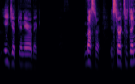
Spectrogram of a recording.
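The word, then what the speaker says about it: مصر: In fact, in Arabic, how do you pronounce Egypt in Arabic? Masr.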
